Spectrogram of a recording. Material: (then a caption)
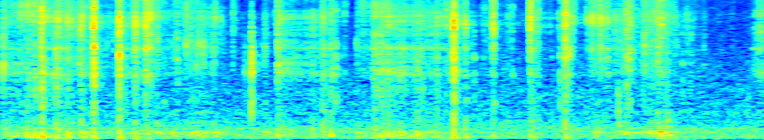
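Soap. A metal blade scrapes along a solid Camay soap bar with its coating removed to show the peach soap underneath, shaving off curls. The sound is a dry, bright scratching with many sharp, quick ticks and crackles over a faint low rumble.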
